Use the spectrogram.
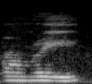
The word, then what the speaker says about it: Henri: interviewing Dustin Henry tomorrow, or Henri, if you were pronounced it in the French way that it is spelled.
